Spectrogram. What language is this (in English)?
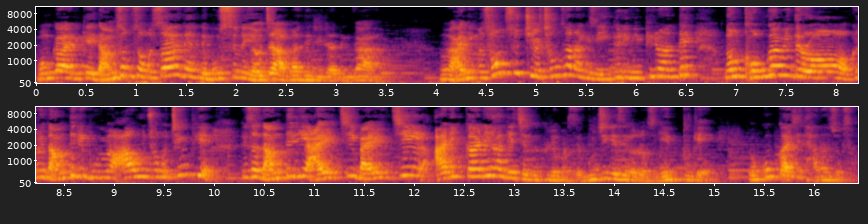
Korean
